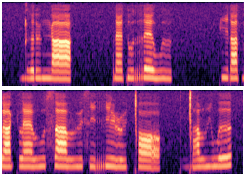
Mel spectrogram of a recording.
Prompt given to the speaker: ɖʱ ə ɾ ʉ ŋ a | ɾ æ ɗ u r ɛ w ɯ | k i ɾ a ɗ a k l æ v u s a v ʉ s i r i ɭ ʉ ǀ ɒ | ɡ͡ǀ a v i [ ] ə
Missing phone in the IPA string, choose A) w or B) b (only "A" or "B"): A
